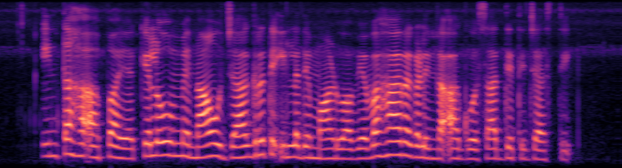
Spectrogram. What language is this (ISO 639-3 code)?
kan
